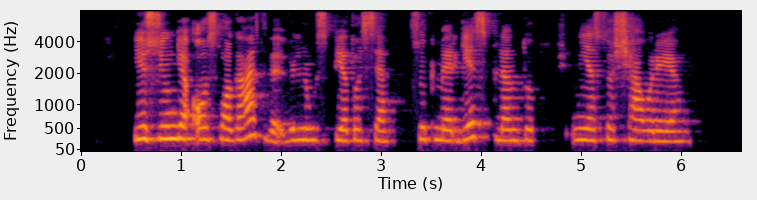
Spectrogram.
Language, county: Lithuanian, Šiauliai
